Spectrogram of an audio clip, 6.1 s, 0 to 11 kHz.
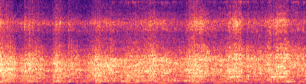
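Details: Honda Beat ECO scooter that stalled often, lacked power and had delayed throttle, after TPS voltage corrected from 0.80 to 0.48 V: engine picks up cleanly as throttle opens and eases, no stumbling or dying; throttle response normal.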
